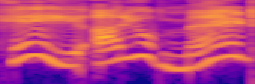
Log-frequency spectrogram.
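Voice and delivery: high, slow angry yell; angry shout. A narrator's reading. Girl yelling at the stranger who grabbed her, angry. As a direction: snap at him in anger. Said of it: "انائزہ غصے سے چلائی".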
